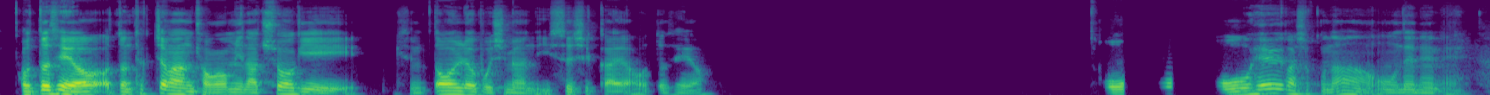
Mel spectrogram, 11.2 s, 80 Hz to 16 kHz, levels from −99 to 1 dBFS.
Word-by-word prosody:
어떠세요? 115 -1 +8
어떤 110 -2 -2
특정한 130 -3 +2
경험이나 100 0 -2
추억이 105 -8 -2 0.4
지금 90 0 -16
떠올려 125 -3 +4
보시면 95 -3 -8
있으실까요? 75 -1 -8
어떠세요? 95 +3 -13 3.0
오. 100 - -1
오. 105 - 0 0.7
오. 120 +4 -1
해외 165 +2 +1
가셨구나. 130 -7 -8
오. 100 -6 -9
네네네. 95 -3 -11
105 Hz, 245 characters per minute, -23 LUFS, 95-125 Hz, 3.0 s, 어떠세요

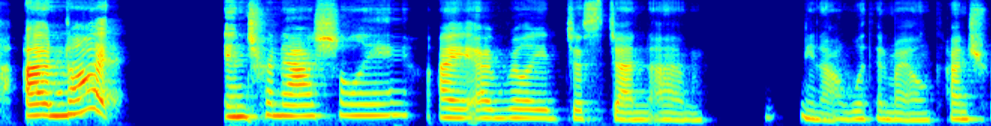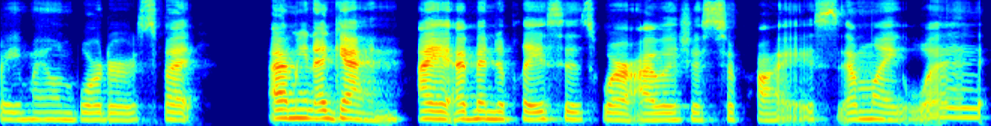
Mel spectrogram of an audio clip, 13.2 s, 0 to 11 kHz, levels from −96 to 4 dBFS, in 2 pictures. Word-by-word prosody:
I'm 290 0 +8
not 390 +8 +5 0.8
internationally, 285 +2 0 0.2
I 235 -1 +3
I 225 +1 -1
really 225 -1 -6
just 210 -1 -7
done, 185 -1 -4
um, 180 -1 -11 0.6
you 225 -6 -8
know, 190 +2 -10
within 200 0 -11
my 180 -2 -9
own 175 0 -11
country, 195 -2 -6
my 190 0 -11
own 190 -1 -10
borders, 180 -1 -7
but 185 -2 -1 0.5
I 225 +1 +7
mean, 225 -2 0
again, 200 -2 +4
I 205 -2 +7
I've 200 - +4
been 205 -1 0
to 195 - -2
places 190 -1 -5
where 180 -2 +2
I 175 0 +1
was 180 0 -6
just 180 0 -5
surprised. 190 +1 -6
I'm, 190 +2 -3
like, 180 -3 -4
"What?" 120 -1 -8
195 Hz, 160 wpm, -22 LUFS, 185-225 Hz, 0.8 s, I'm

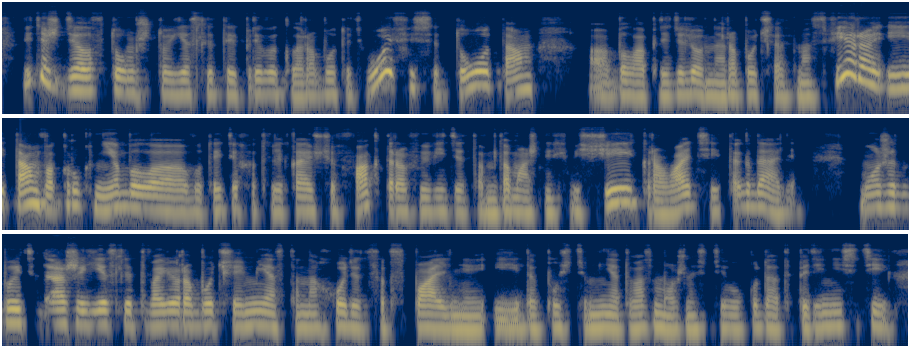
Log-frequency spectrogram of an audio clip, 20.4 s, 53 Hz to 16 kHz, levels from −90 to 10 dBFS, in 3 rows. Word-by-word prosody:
Видишь, 305 -9 +2
дело 175 0 +5
в 175 0 -15
том, 165 -2 0
что 150 0 -7
если 145 0 -3
ты 145 -1 -3
привыкла 150 0 -4
работать 140 +2 -7
в - - -4
офисе, 400 - +4
то 230 +8 +6
там, 195 -4 -1 0.4
а, - - -4
была 135 0 -2
определенная 135 +1 -2
рабочая 140 +1 -4
атмосфера, 190 - +4
и 200 -2 +1
там 210 - +7
вокруг 185 +2 -1
не 155 +2 0
было 155 -6 +3
вот 130 0 -9
этих 140 +2 -5
отвлекающих 135 -1 -5
факторов 140 -2 +1
в - - -33
виде 135 -1 -6
там 125 - -6
домашних 130 -1 -3
вещей, 200 - +3
кровати 135 - +1
и - - -9
так 180 - -3
далее. 135 -8 -2 0.5
Может 175 0 -2
быть, 175 +1 +3
даже 165 0 +3
если 160 0 +1
твое 150 +1 +2
рабочее 150 -1 0
место 145 -3 -2
находится 135 -1 -2
в - - -14
спальне 130 -3 +1
и, 65 - -5
допустим, 130 - -5
нет 130 -1 -1
возможности 130 -1 -4
его 130 -1 -4
куда-то 130 -2 -5
перенести, 145 +2 -4
145 Hz, 155 wpm, -24 LUFS, 130-165 Hz, 0.5 s, там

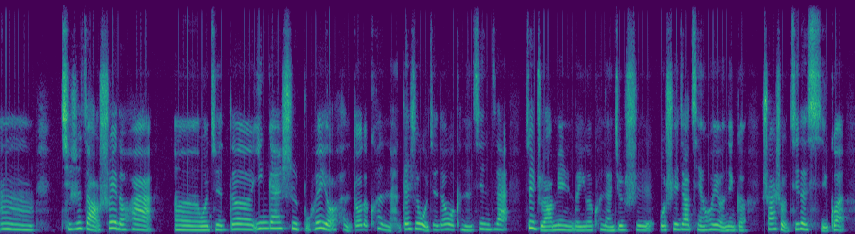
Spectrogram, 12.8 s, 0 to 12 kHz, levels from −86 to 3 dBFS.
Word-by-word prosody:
嗯， 255 -4 -1 0.4
其 270 - +8
实 290 +2 +1
早 265 -7 +3
睡 315 0 +4
的 260 -3 +1
话， 255 -3 +1 0.2
嗯， 230 -2 0
我 220 0 +1
觉 240 +1 -1
得 260 +1 0
应 300 +2 +1
该 305 0 +2
是 300 -2 +3
不 265 - -9
会 305 +2 +2
有 270 -3 +4
很 235 -5 -9
多 230 +3 -1
的 - - -3
困 275 -6 -6
难。 - - -9
但 275 0 +2
是 285 0 +2
我 260 - +3
觉 235 +2 -7
得 255 +3 -2
我 250 - -1
可 235 +1 -9
能 210 -1 -4
现 265 +1 -3
在 260 -2 -2 0.2
最 335 -2 +3
主 280 - +1
要 210 0 +2
面 235 +1 -1
临 215 -1 -4
的 210 - -3
一 205 - -2
个 215 0 -4
困 245 +2 -8
难 200 -2 -2
就 225 +2 0
是 225 +1 -2
我 225 - 0
睡 265 +3 +2
觉 255 0 +1
前 235 -3 -2
会 250 +2 -2
有 220 -6 -1
那 210 +1 -1
个 210 +1 -6 0.2
刷 275 0 +5
手 265 -2 0
机 270 - -2
的 280 -2 +3
习 245 -7 +4
惯， 235 +2 -1
250 Hz, 270 characters per minute, -24 LUFS, 225-275 Hz, 0.4 s, 其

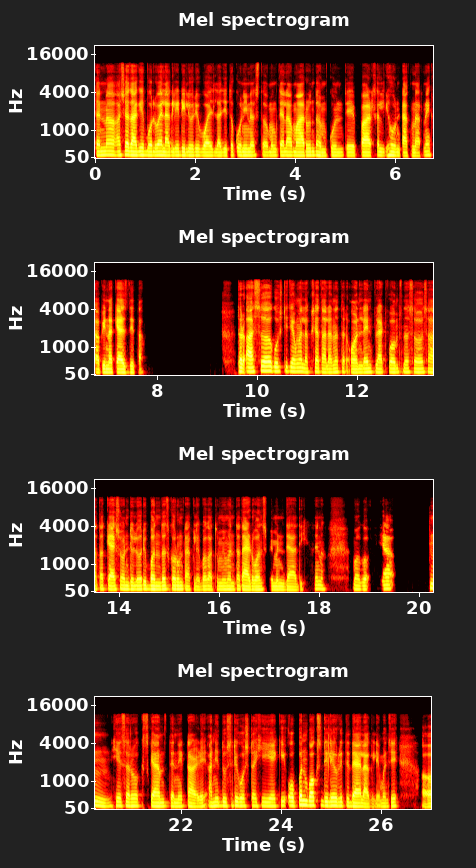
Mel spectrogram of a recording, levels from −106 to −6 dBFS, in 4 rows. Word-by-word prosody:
त्यांना 130 +1 +2
अशा 125 +2 +3
जागी 125 0 +4
बोलवायला 120 0 +3
लागली, 115 +1 0
डिलिव्हरी 120 0 0
बॉयजला 110 -1 0
जिथं 115 +1 -4
कोणी 115 -1 0
नसतं 115 0 -3
मग 115 0 -2
त्याला 115 -1 +1
मारून 115 +1 +2
धमकून 110 -1 -3
ते 110 0 0
पार्सल 110 +1 +1
घेऊन 115 -1 0
टाकणार 105 -1 -2
नाही 125 +1 -2
का 115 - +2
बिना 115 -1 +4
कॅश 110 -2 +7
देता. 110 -1 -4 2.0
तर 140 - +7
असं 145 +4 +6
गोष्टी 150 0 -1
जेव्हा 145 -1 +1
लक्षात 130 0 -2
आल्या 115 0 +1
ना 125 +2 -1
तर 130 - -4
ऑनलाईन 115 +2 +1
प्लॅटफॉर्म्सनं 120 +1 -1
सहसा 125 -1 -2
आता 115 +2 -3
कॅश 120 +2 +2
ऑन 125 -2 +1
डिलिव्हरी 120 +1 +1
बंदच 120 +1 +2
करून 120 -1 +2
टाकले, 110 -2 -6
बघा 110 +1 -3
तुम्ही 115 0 -3
म्हणतात 115 +1 -2
ॲडव्हान्स 110 0 +1
पेमेंट 110 -1 -3
द्या 105 -1 -1
आधी, 100 +1 -7 0.3
आहे 135 - -3
ना? 130 - -4 0.6
मग 120 -1 -2 0.4
या 135 0 +2 0.8
हं. 125 -5 -1
हे 135 -1 +1
सर्व 130 -1 0
स्कॅम 120 -2 +1
त्यांनी 120 -1 -1
टाळले 115 -1 0
आणि 130 +1 0
दुसरी 130 +1 -2
गोष्ट 130 -1 -2
ही 130 0 -3
आहे 125 - +2
की 145 - -1
ओपन 150 +3 +4
बॉक्स 150 0 +4
डिलिव्हरी 140 -1 +2
ते 135 - -1
द्यायला 115 -3 +4
लागले 100 0 -5
म्हणजे? 115 +4 -4 0.5
अ, - - -6
120 Hz, 160 wpm, -24 LUFS, 115-130 Hz, 2.0 s, कॅश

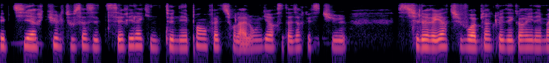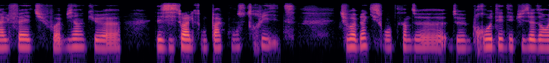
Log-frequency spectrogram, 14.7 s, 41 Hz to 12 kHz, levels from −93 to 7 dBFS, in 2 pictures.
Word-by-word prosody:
les 185 - +3
petits 250 +1 +2
Hercules 180 +2 +1
tout 180 - -4
ça 185 +2 +2
cette 165 -3 -4
série-là 190 +2 +1
qui 180 - -11
ne 160 - -14
tenait 160 -2 -1
pas 195 - -2
en 185 -1 -2
fait 170 -2 -2
sur - - +2
la - - +3
longueur, 170 +1 -3
c'est-à-dire 160 +2 -5
que - - -13
si 125 - -3
tu 160 -1 -3 0.7
si - - +5
tu 180 - +5
les 170 0 +6
regardes, 180 +3 +6
tu 175 - +3
vois 165 -1 +7
bien 180 +2 -2
que - - -3
le - - +1
décor, 165 0 -1
il 165 0 -3
est 160 - -3
mal 165 +1 -2
fait, 175 -1 0
tu - - 0
vois - - -2
bien 180 +1 -3
que, 165 - -7
heu, 85 - -2 0.5
les 170 0 +7
histoires 175 +1 +8
elles 170 - -6
sont 165 - -13
pas 165 0 +1
construites, 175 +3 -7 0.6
tu 175 - 0
vois 180 -1 +5
bien 195 +3 -1
qu'ils - - 0
sont 165 - -7
en 165 - -12
train 175 0 -8
de 85 - -6
de 160 0 -7
broder 180 +3 -2
d'épisode 170 0 -3
en 165 0 0
170 Hz, 235 wpm, -32 LUFS, 165-180 Hz, 0.7 s, histoires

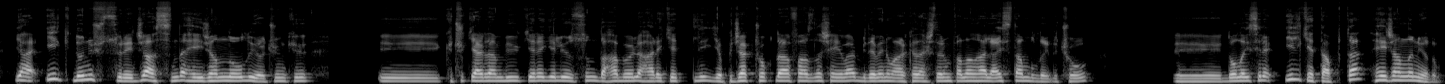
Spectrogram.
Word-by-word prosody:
Ya, 190 -4 0
ilk 225 -6 -2
dönüş 205 +2 +3
süreci 170 -3 +1
aslında 175 +1 +1
heyecanlı 170 +1 +2
oluyor. 170 -4 +3
Çünkü, 160 +2 -4 0.7
eee, 150 -1 -3
küçük 160 +3 -11
yerden 165 -1 +3
büyük 170 0 -1
yere 175 0 +3
geliyorsun. 175 0 0
Daha 160 +2 0
böyle 165 +1 +2
hareketli 160 +2 -2
yapacak 155 +4 +1
çok 175 0 -4
daha 170 -1 +5
fazla 170 0 0
şey 165 0 -1
var. 175 -1 +1
Bir 155 - -5
de 160 - +4
benim 165 0 0
arkadaşlarım 155 +2 0
falan 165 0 +1
hâlâ 165 -2 +3
İstanbul'daydı 160 -5 -2
çoğu. 150 +5 -5 0.8
Eee, 140 0 -2
dolayısıyla 170 +3 +2
ilk 225 -3 -1
etapta 165 - 0
heyecanlanıyordum. 190 - +1
165 Hz, 150 wpm, -23 LUFS, 155-175 Hz, 0.8 s, daha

